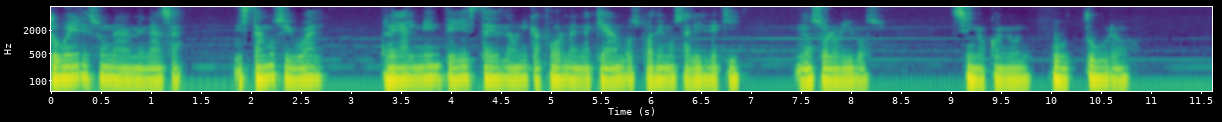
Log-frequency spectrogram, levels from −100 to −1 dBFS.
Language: Spanish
